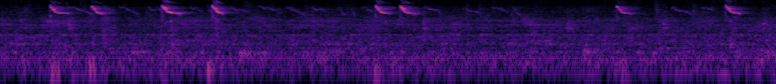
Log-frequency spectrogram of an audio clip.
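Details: White-eye sounds used as a lure to get other birds singing: thin, very high chirps, each sliding downward, given singly or in quick pairs every second or so, over a faint low hum.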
